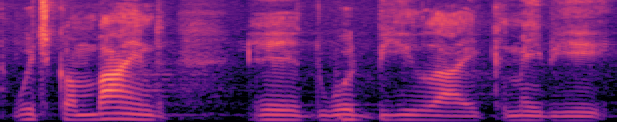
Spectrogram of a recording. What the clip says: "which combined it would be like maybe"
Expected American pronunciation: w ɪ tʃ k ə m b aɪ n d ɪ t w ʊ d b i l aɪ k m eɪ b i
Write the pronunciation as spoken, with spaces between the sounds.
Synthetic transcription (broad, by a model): w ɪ tʃ k ə m b aɪ n d ɪ t w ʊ d b i l aɪ k m eɪ b i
